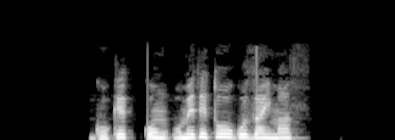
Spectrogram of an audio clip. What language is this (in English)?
Japanese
